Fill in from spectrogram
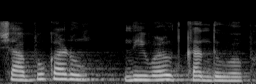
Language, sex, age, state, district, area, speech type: Goan Konkani, female, 18-30, Goa, Murmgao, urban, spontaneous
